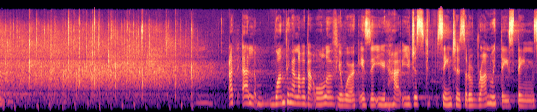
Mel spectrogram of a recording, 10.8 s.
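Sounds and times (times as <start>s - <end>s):
audience applause: 0.0s - 4.1s
speech: 4.6s - 10.7s.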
